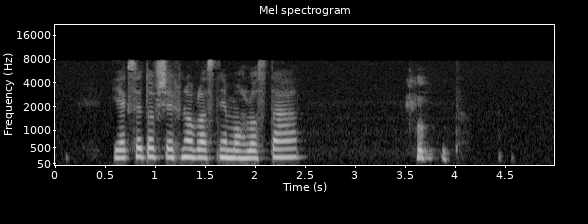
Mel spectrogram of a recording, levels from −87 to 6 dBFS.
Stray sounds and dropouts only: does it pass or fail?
fail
